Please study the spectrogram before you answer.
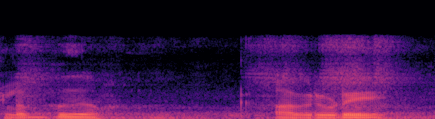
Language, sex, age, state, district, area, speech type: Malayalam, male, 18-30, Kerala, Palakkad, rural, spontaneous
